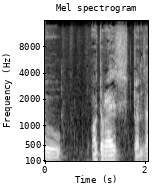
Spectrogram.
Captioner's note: speaking French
